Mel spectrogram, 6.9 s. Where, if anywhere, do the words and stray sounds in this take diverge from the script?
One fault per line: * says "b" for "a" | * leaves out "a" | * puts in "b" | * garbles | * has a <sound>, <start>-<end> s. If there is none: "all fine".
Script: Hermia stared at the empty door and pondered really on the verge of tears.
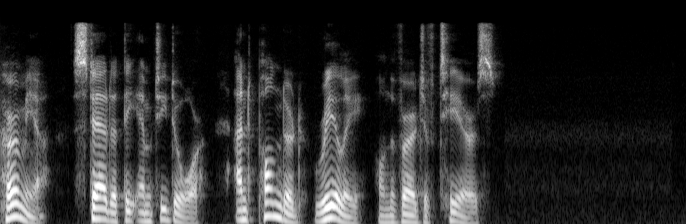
all fine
